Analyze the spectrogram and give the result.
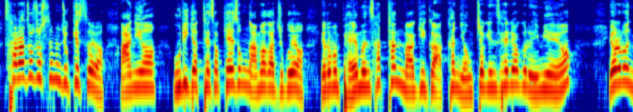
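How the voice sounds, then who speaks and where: Fast-talking high-voiced male pastor. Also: no echo, clean studio sound. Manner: earnest, rhetorical questions to the congregation. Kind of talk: sermon.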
